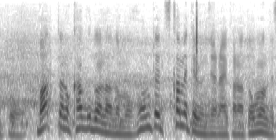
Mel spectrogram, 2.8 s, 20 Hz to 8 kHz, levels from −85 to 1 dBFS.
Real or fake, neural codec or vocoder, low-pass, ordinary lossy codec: real; none; none; none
